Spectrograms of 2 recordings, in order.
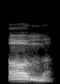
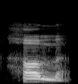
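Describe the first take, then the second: First: The initial H is silent. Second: The initial H is pronounced aloud. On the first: The speaker calls it right. "it's homme" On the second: The speaker calls it wrong. "I don't say hum"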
